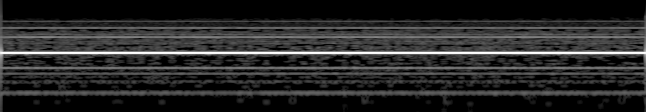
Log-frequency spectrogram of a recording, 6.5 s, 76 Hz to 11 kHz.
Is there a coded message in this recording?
Yes: Emergency Alert System (SAME) tones (the 1050 Hz attention tone) from 0.4 to 5.6 s.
